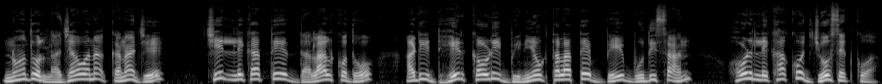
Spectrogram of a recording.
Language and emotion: Santali, disgusted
